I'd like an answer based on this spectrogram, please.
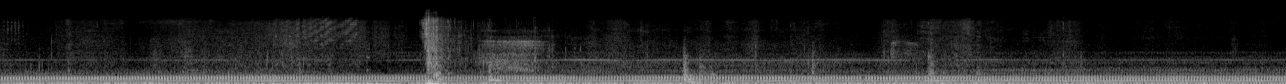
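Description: Steady electric hum of the bowfishing boat's trolling motor, with a single sharp snap about four seconds in and a few faint ticks later.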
